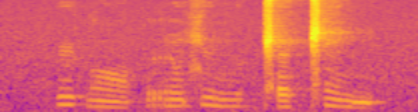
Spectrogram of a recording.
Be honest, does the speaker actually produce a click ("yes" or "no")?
yes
